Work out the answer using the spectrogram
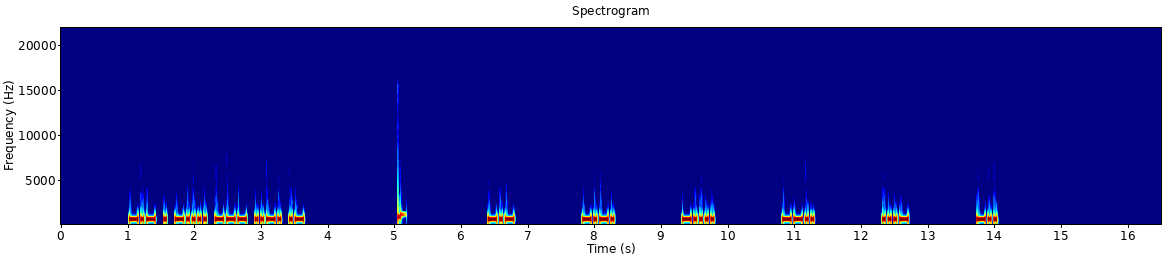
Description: Morse code, heard as a keyed tone, about 28 wpm, spaced as for 12 wpm, 700 Hz. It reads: KE6OFA KC6ZVD
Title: USA Call Signs - 6 Characters - 8x Character Spacing - 28wpm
